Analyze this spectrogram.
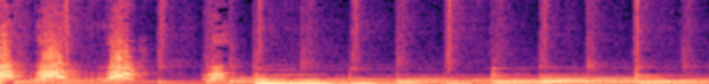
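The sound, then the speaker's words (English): Dogs barking, a large St. Bernard and a small Chihuahua: a few sharp barks at first, then lower and higher yaps and whimpers over a steady tonal background. “the vocal quality of the barks easily gives away the size of the dog. The lower-pitched dog is a large St. Bernard, while high-pitched Fido is a small Chihuahua.”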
